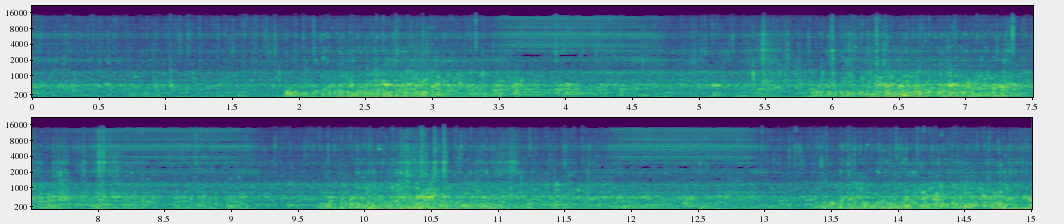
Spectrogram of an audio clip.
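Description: Scuba diver breathing through a regulator underwater: the low bubbling rush of each exhale alternates with the hiss of air drawn through the regulator, about four breaths in a slow, even cycle.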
